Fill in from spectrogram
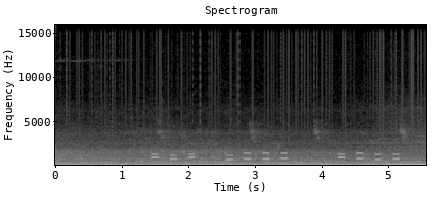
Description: DTMF, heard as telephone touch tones, dialled by machine, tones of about 90 ms, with street noise. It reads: 040 1669 0925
